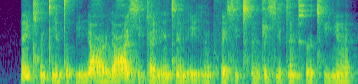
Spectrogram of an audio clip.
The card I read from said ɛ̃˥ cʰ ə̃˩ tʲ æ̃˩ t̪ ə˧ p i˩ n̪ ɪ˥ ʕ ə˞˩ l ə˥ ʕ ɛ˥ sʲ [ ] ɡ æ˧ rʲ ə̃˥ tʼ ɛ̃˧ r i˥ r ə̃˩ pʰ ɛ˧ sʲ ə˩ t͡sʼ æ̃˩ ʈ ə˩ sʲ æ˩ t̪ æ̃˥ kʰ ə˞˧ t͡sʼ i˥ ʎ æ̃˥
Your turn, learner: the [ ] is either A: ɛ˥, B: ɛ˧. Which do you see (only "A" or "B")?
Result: B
